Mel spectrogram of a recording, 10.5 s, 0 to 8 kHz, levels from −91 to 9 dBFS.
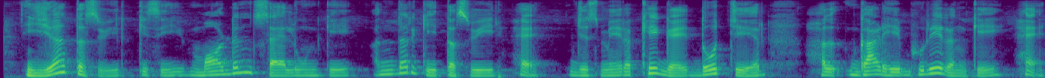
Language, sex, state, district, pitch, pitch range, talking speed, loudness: Bhojpuri, male, Uttar Pradesh, Gorakhpur, 120 Hz, 110-145 Hz, 120 wpm, -19 LUFS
